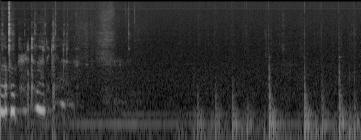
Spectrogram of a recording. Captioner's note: tapping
